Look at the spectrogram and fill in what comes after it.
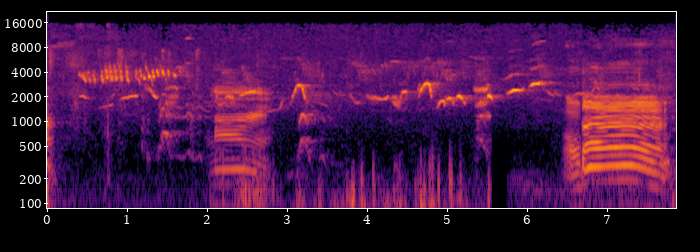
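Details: Tame cattle in a herd roaming freely and grazing in a large green plantation; two long, loud harmonic moos, one near the two-second mark and one at the end, with small birds chirping high in the background.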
